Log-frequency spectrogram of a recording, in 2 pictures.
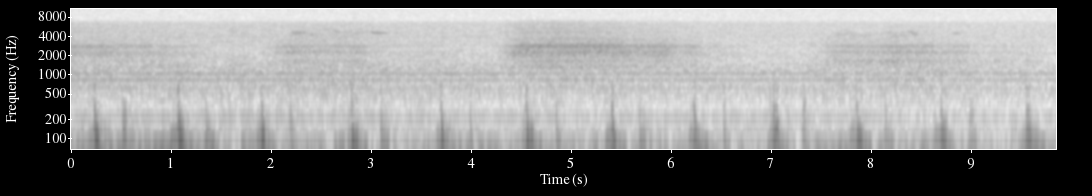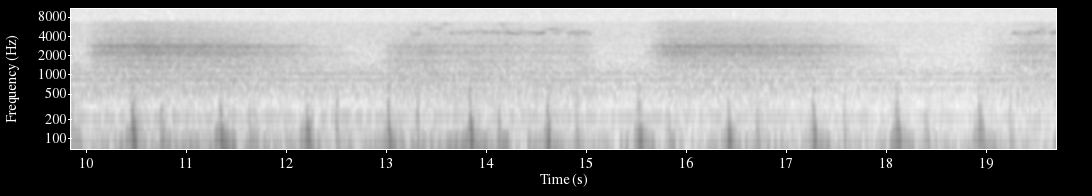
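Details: ASMR relaxation recording of a steady low thumping heartbeat, about 71 beats a minute, with slow breathing sounds, a faint hum and gentle music.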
